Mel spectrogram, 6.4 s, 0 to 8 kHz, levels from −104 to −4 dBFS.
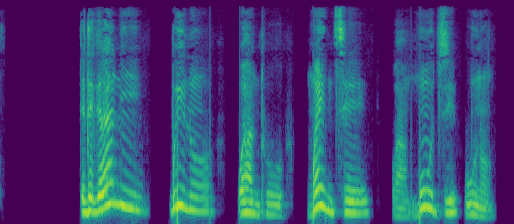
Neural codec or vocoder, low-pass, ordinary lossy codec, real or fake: none; 7.2 kHz; MP3, 64 kbps; real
